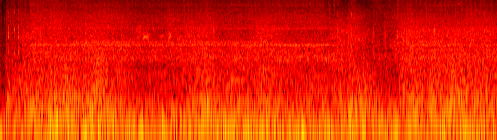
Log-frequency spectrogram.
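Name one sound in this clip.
Energy weapons zap and blast in a game battle.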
